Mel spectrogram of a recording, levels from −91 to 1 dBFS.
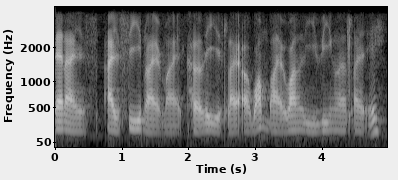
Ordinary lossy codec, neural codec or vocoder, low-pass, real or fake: Opus, 64 kbps; none; 3.6 kHz; real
